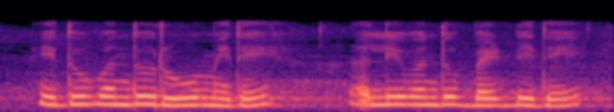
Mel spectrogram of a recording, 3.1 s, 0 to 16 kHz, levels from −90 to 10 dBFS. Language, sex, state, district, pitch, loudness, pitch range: Kannada, female, Karnataka, Bidar, 240 Hz, -12 LUFS, 225-255 Hz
